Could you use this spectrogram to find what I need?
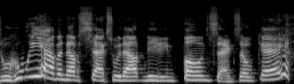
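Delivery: mock brag breaking into cackles; imitating her laugh. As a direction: end the line in her high giggling. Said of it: "That's her laugh".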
